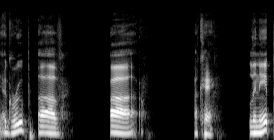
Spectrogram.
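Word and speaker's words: Lenape: group of uh okay lenp is how you say the tribe huh l n a p Len native American group I don't know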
